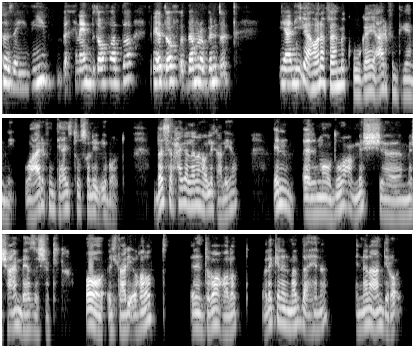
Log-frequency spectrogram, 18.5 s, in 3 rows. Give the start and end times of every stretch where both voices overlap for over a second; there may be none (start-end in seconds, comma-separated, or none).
none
